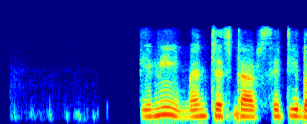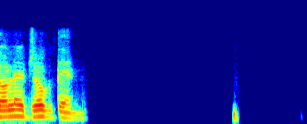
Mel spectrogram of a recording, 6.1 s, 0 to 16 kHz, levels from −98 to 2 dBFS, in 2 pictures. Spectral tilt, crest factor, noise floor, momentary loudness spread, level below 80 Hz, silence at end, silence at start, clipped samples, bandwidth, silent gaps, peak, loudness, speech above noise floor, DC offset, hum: -7.5 dB/octave; 20 dB; -67 dBFS; 24 LU; -60 dBFS; 0.7 s; 1.4 s; under 0.1%; 7.6 kHz; 3.97-5.39 s; -2 dBFS; -18 LUFS; 50 dB; under 0.1%; none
